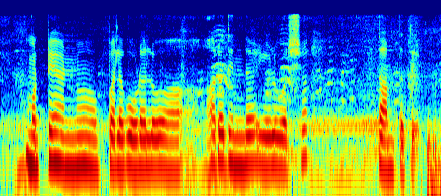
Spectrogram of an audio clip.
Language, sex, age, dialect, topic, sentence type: Kannada, female, 41-45, Central, agriculture, statement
